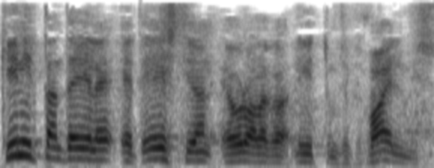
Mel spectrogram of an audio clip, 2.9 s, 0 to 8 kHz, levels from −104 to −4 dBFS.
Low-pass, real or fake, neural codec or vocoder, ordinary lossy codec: 7.2 kHz; real; none; AAC, 32 kbps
